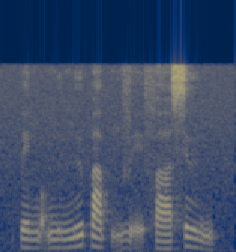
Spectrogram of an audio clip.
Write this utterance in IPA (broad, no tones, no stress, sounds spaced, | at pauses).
p e ŋ ɔ̰ ŋ ɨ ŋ ɨ p a p ḭ v ḛ f a s ɨ ŋ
